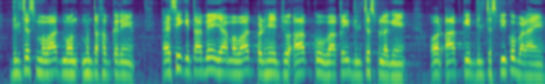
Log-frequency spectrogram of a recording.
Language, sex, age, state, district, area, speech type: Urdu, male, 18-30, Uttar Pradesh, Saharanpur, urban, spontaneous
